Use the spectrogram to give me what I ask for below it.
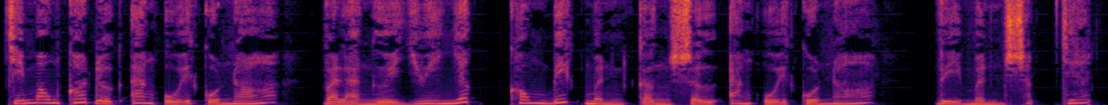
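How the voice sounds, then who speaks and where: A woman's voice: lowish voice, animated, moderate pace, mellow, slightly rough, no room sound, studio quality. A woman narrating a first-person story in a somber, grieving, reflective way.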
